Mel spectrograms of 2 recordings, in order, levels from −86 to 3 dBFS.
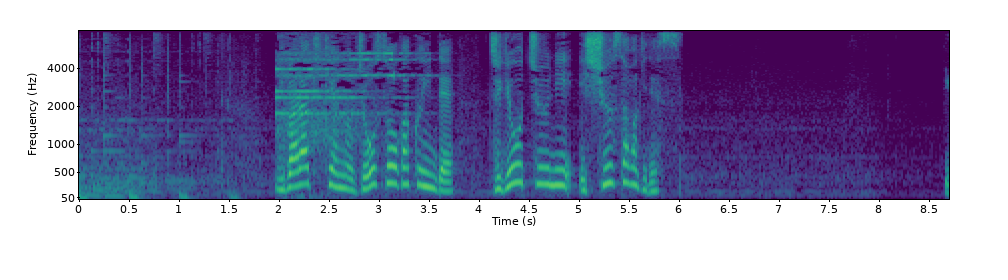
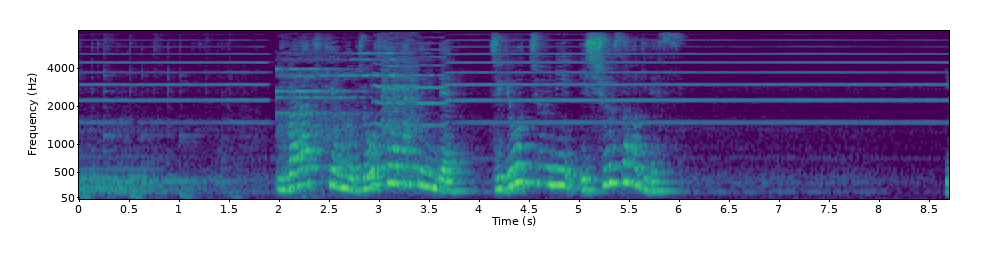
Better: first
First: none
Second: background sound (Bowed string instrument); 18 dB below the speech // room echo; dies away in 0.6 s

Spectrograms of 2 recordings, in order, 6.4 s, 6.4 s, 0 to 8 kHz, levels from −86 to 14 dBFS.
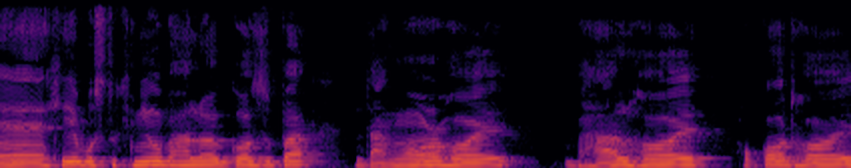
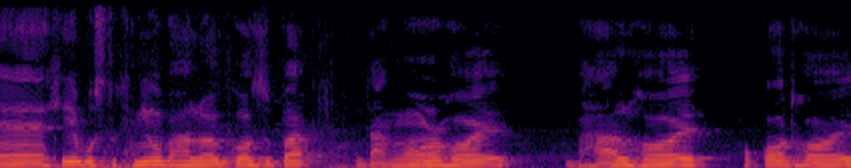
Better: first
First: none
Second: background sound (Subway, metro, underground); 20 dB below the speech

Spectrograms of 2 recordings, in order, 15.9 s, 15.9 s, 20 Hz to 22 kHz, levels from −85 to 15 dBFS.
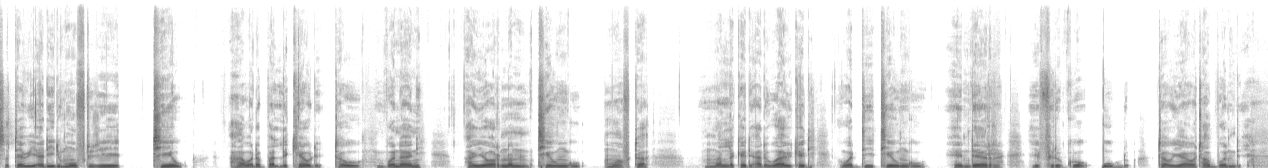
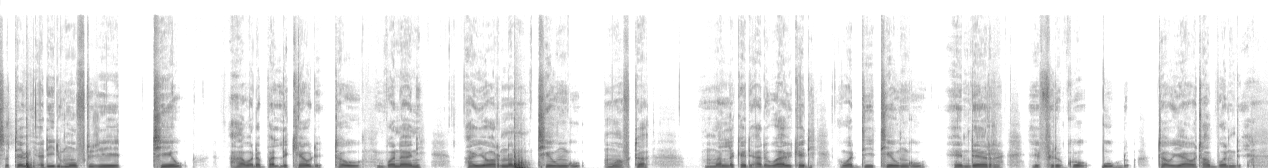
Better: first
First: none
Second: noise reduction (neural mask model RNNoise)

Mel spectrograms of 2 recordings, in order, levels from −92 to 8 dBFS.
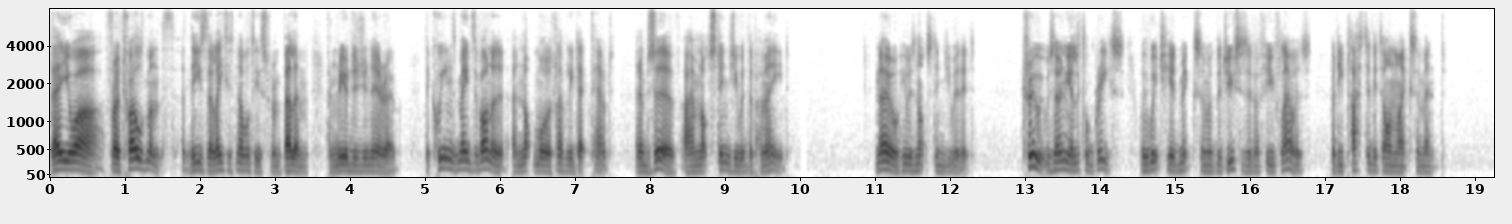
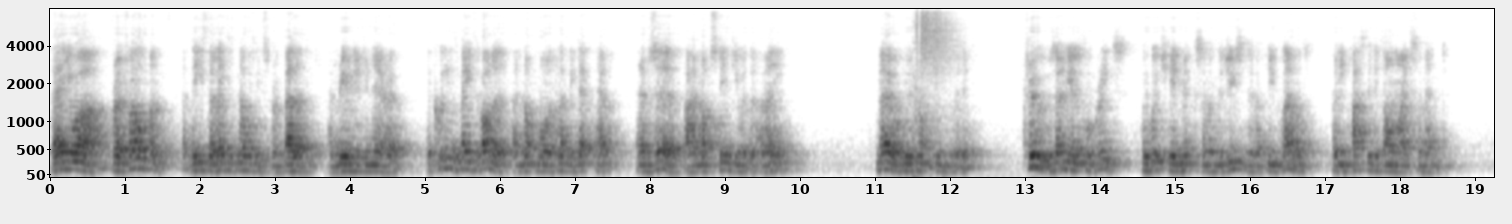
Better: first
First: none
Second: noise reduction (neural separator model SepFormer DNS4)

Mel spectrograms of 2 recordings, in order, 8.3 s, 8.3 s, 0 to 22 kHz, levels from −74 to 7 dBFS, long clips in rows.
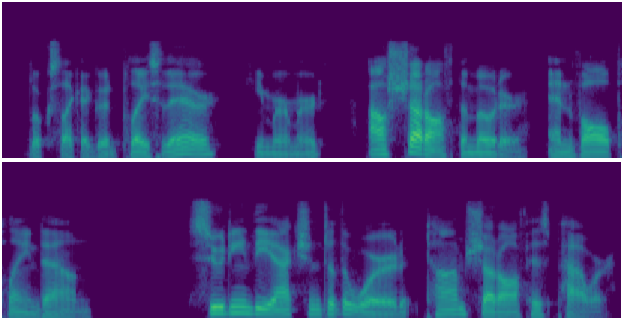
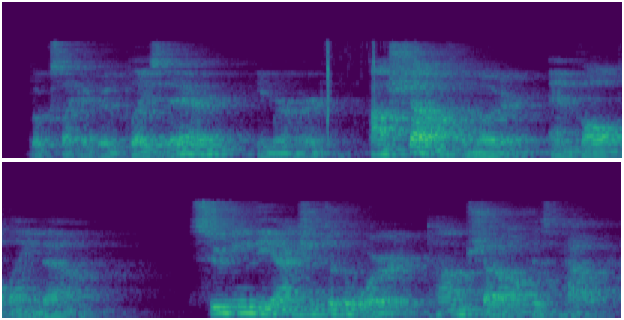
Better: first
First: none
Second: background sound (Splash, splatter); 15 dB below the speech // room echo; dies away in 1.1 s

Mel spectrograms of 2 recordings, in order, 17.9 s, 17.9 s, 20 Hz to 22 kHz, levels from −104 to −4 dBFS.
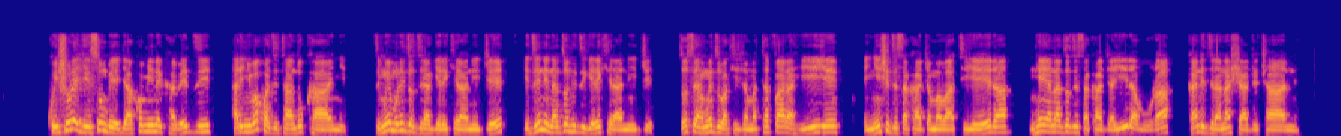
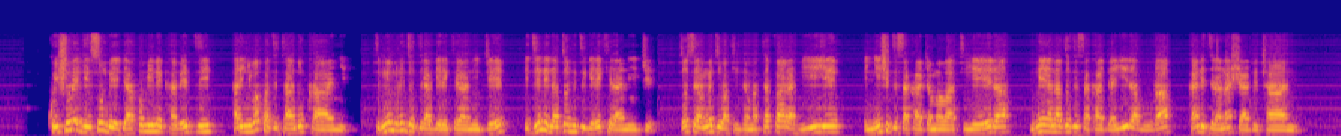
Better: first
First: none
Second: noise reduction (neural separator model SepFormer DNS4)

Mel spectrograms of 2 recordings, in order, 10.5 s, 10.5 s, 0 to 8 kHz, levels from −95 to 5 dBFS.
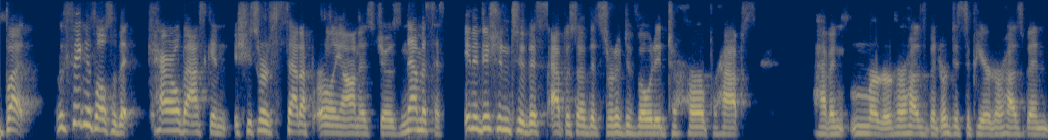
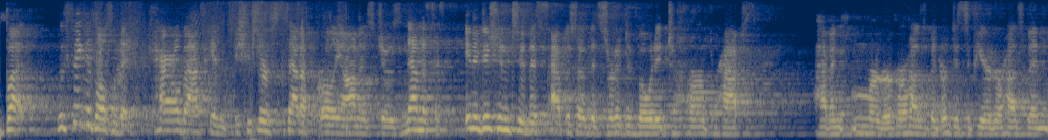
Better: first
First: none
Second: noise reduction (neural separator model SepFormer DNS4)

